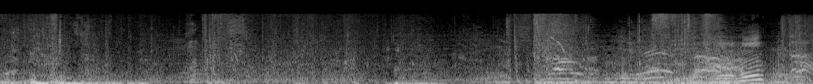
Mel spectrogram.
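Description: Energy blades hum and clash with sharp crackles.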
